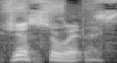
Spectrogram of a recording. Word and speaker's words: Jesuits: I Jesuits.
